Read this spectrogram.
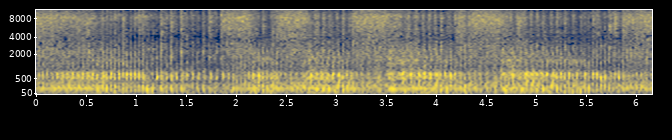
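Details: Honda XRM 125 single-cylinder after overhaul, first run after reassembly: steady even idle, no knocking or clatter; normal healthy idle.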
